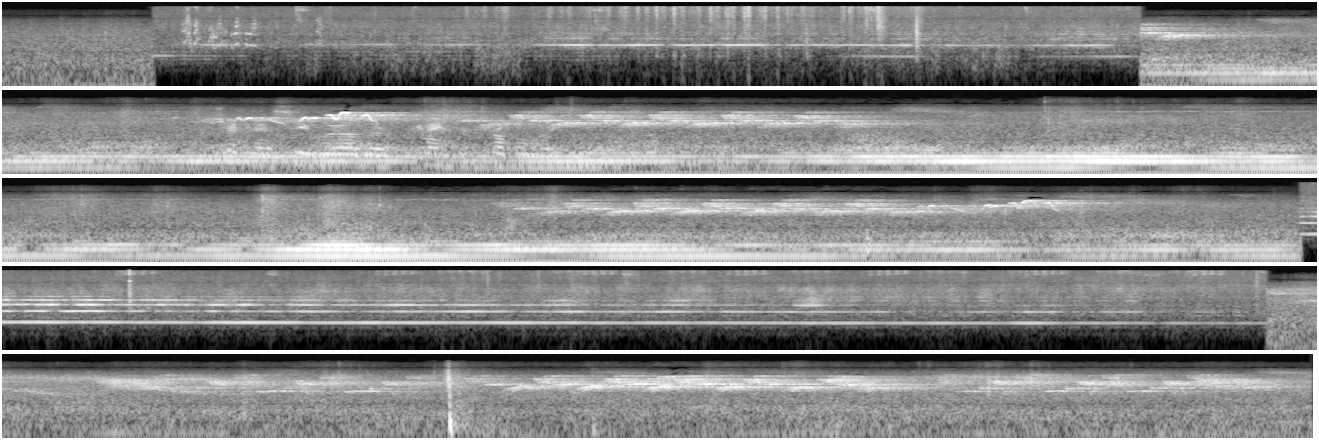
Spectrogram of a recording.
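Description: Background music of long held chords with a short high figure that repeats every several seconds; the music changes abruptly a few times.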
